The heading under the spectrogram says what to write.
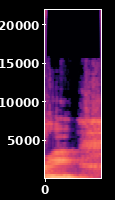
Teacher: ऋ के उच्चारण में जीभ मुर्धा की तरफ मुड़ती है जीभ का आगे का भाग जो होता है वो ऊपर घूमकर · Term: अग्र स्वर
